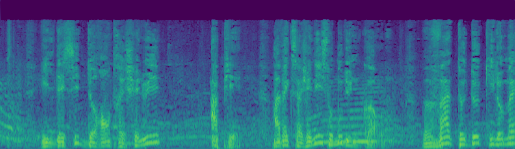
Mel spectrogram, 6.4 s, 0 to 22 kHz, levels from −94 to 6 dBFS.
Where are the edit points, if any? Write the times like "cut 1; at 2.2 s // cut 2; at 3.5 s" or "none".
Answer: none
